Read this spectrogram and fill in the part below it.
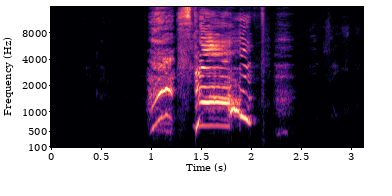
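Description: A young woman gasps in surprise close to a microphone.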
